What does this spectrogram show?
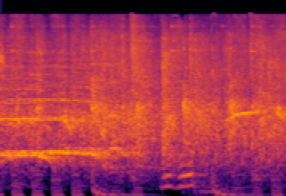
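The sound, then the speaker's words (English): Steady applause fills the scene, a dense wash of clapping with a faint rhythmic thump and a brief voice rising underneath. “Give them a warm applause.”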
